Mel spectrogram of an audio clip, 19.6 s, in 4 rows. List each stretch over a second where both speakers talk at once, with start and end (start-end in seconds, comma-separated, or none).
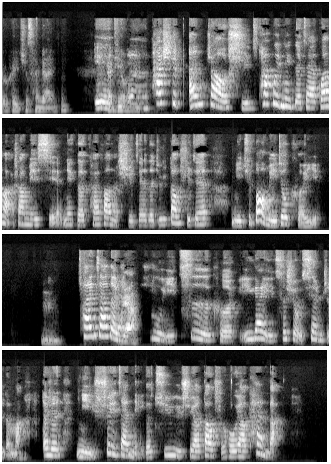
none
